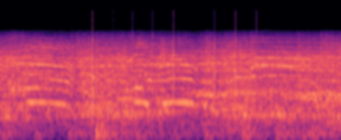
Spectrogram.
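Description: Wrestling spectators shouting and cheering, many raised voices overlapping, while a wrestler is held on his back, with a few sharp clicks about a second in.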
